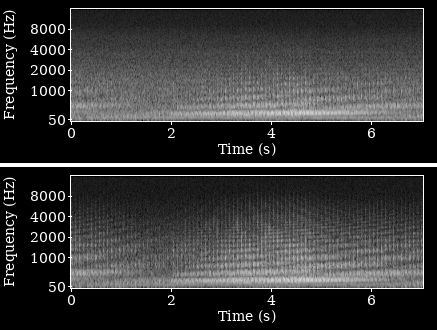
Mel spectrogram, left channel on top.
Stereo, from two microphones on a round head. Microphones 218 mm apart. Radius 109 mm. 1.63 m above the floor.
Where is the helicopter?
65° right (ahead or behind).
